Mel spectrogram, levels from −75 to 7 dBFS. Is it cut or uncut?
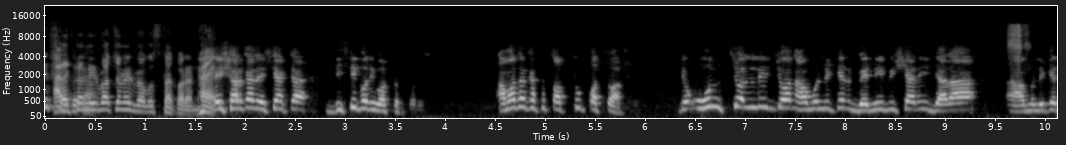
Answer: cut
